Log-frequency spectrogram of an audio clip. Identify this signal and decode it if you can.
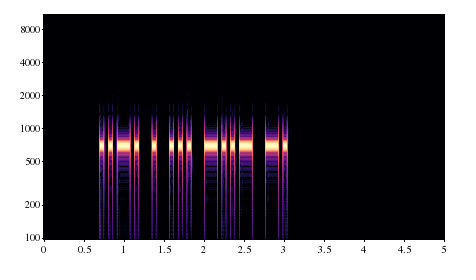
Morse code, heard as a keyed tone, about 22 wpm, 700 Hz. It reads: FESXN
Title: Code Groups - 5 Letters - 22wpm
